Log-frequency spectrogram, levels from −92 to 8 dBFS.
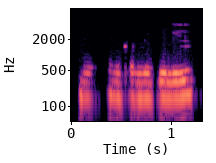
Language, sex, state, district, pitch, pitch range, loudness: Hindi, male, Jharkhand, Jamtara, 150 Hz, 145-155 Hz, -23 LUFS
